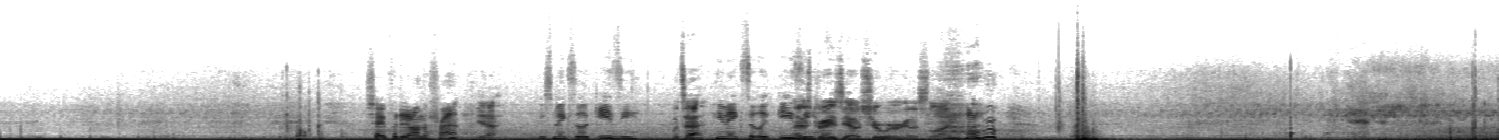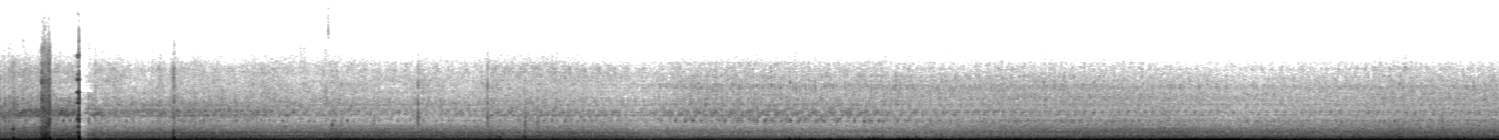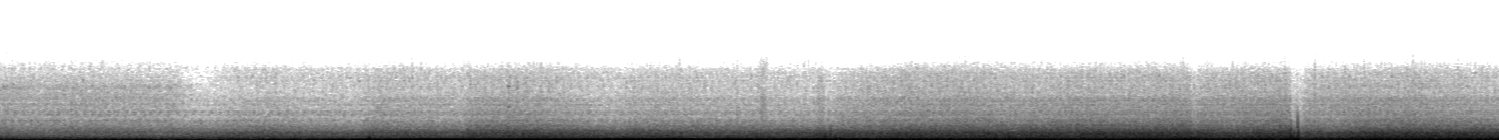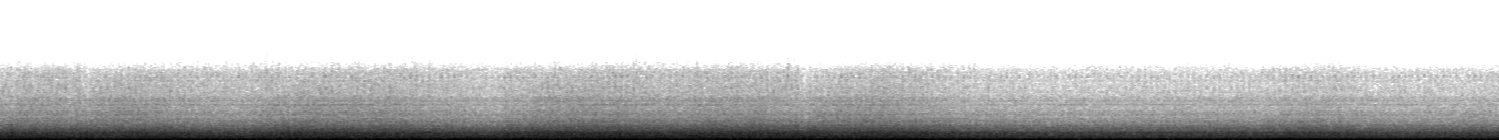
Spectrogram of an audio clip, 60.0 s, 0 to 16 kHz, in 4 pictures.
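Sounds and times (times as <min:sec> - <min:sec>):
engine pulling away: 0:00.0 - 0:59.9.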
